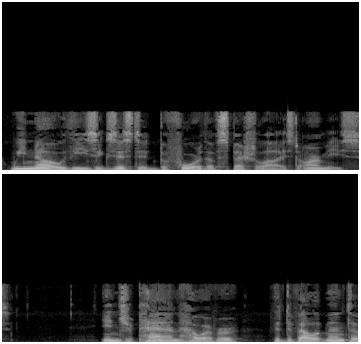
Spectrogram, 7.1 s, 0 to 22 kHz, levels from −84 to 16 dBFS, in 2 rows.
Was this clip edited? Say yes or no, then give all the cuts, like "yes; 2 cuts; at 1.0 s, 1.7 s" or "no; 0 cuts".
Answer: yes; 1 cut; at 2.0 s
